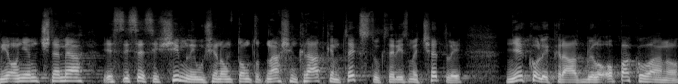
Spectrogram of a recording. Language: Czech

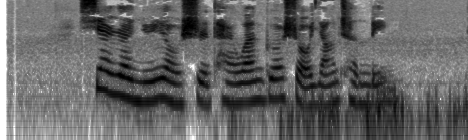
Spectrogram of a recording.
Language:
Chinese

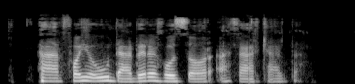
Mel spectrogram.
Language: Persian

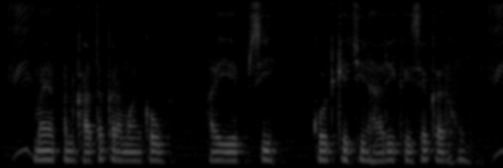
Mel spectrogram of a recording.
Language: Chhattisgarhi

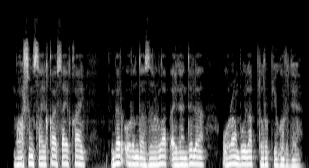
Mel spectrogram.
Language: Bashkir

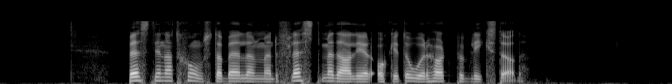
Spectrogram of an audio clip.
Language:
Swedish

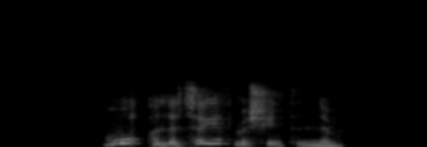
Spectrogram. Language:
Kabyle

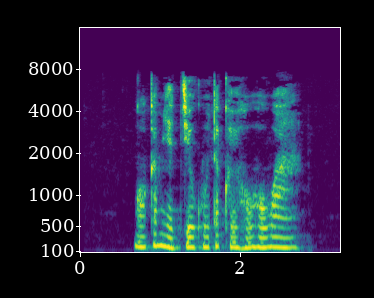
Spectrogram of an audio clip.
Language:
Cantonese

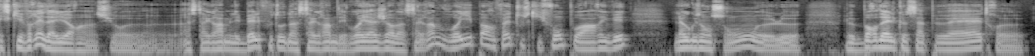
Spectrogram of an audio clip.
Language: French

